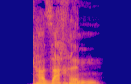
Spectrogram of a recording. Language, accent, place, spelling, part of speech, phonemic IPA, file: German, Germany, Berlin, Kasachin, noun, /kaˈzaχɪn/, De-Kasachin.ogg
- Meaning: Kazakh (female person from Kazakhstan)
